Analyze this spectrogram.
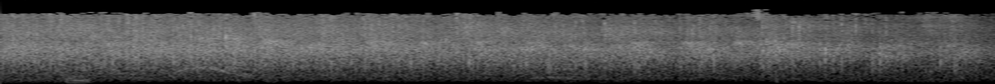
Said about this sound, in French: Est-ce qu'on peut donner une main d'acclamation à notre Seigneur ressuscité?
